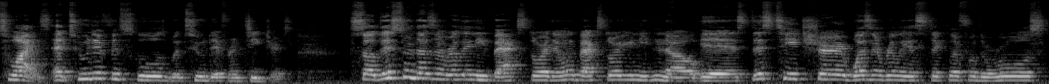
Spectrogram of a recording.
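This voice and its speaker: A woman talks at a moderate pace with a medium pitch. Her tone is animated and her intonation lively. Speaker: YouTuber. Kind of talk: storytime vlog. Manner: loud.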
